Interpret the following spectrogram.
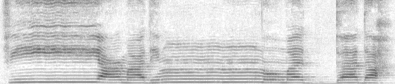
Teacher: دیکھیں یہ ہر آیت ہی اس طرح سے ختم ہوتی ہے کہ یہاں پر تو ہا آ گئی ہے ایک دو جگہ، لیکن ہر جگہ تا گول تا ہے، یہ گول تا جہاں پر بھی آ جائے وہاں جب بھی ہم نے وقف کرنا ہے تو اس گول تا کو ہم نے ہا ہی پڑھنا ہے، ٹھیک ہے، تا کی آواز نہیں آئے گی بلکہ ہا کی آواز آئے گی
